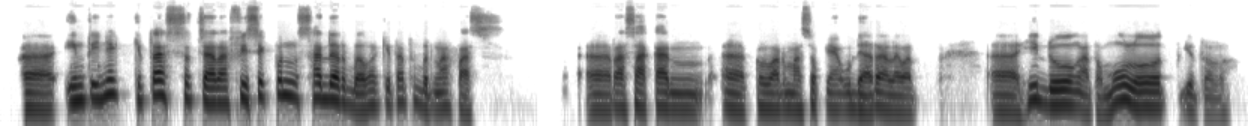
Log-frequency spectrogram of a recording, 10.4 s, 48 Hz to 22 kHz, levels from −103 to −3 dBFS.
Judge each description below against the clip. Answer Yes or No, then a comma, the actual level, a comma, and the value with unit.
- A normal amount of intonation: No, wide, 5.8 semitones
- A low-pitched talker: Yes, low, 130 Hz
